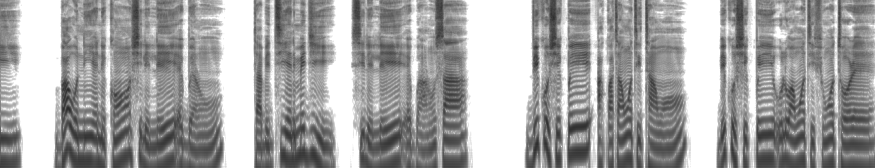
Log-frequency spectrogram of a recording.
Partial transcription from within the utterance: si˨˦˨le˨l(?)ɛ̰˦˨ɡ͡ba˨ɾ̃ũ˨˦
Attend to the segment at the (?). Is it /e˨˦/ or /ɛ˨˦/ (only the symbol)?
e˨˦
